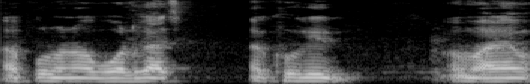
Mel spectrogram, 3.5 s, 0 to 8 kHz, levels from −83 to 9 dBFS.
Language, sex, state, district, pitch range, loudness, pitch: Bengali, male, West Bengal, Kolkata, 110-120 Hz, -16 LUFS, 115 Hz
